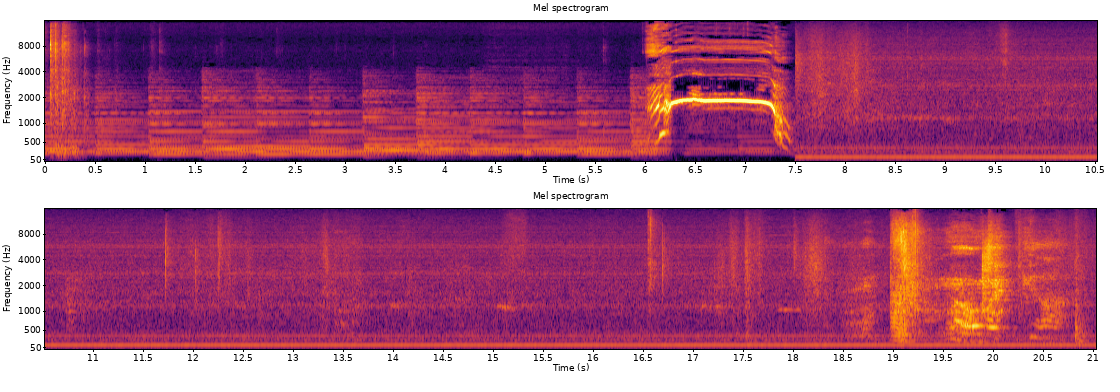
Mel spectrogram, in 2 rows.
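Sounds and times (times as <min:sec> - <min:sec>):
low electrical hum: 0:07.5 - 0:21.0.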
